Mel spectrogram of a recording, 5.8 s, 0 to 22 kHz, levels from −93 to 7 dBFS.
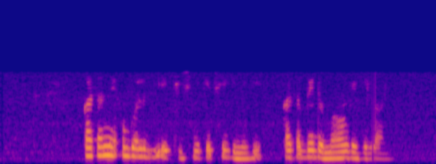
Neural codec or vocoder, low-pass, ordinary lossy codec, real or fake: none; 3.6 kHz; none; real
